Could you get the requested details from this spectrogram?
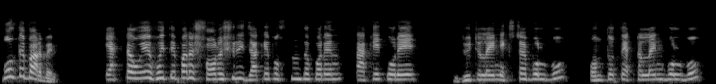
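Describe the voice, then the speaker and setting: A man's voice: very high-pitched, steady tone, a little fast, pushed and bright, no room sound. A man in his thirties with a Bangladeshi Bengali accent teaches an online IELTS class. He talks casually, mixes in English and puts questions straight to his students. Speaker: IELTS tutor. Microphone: video call.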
